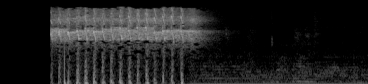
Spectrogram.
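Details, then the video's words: Pygmy bushtit (cililin) in lively rolling 'ngerol' song, recorded as a tutor for magpie-robins: a dense, buzzy, very high trill of rapid even pulses lasting about one and a half seconds, then quiet background hiss. "Cililin Gacor Ngerol Cocok Buat Masteran Murai Jeda 5 Detik"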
